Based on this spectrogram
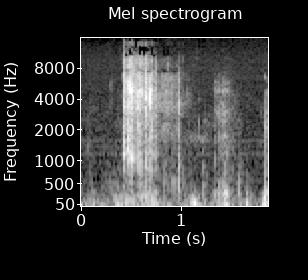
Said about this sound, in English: Oh, he's chewing it. Yeah. Oh, he's got a bit of a. He looks happy.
